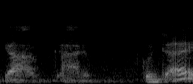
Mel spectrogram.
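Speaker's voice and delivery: low, soft, slow contented sigh of a voice; lightly voiced wife settling in happily; mock contented mum. Dad imitating his wife being pampered, low and soft. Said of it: "you just see Tilla like".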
